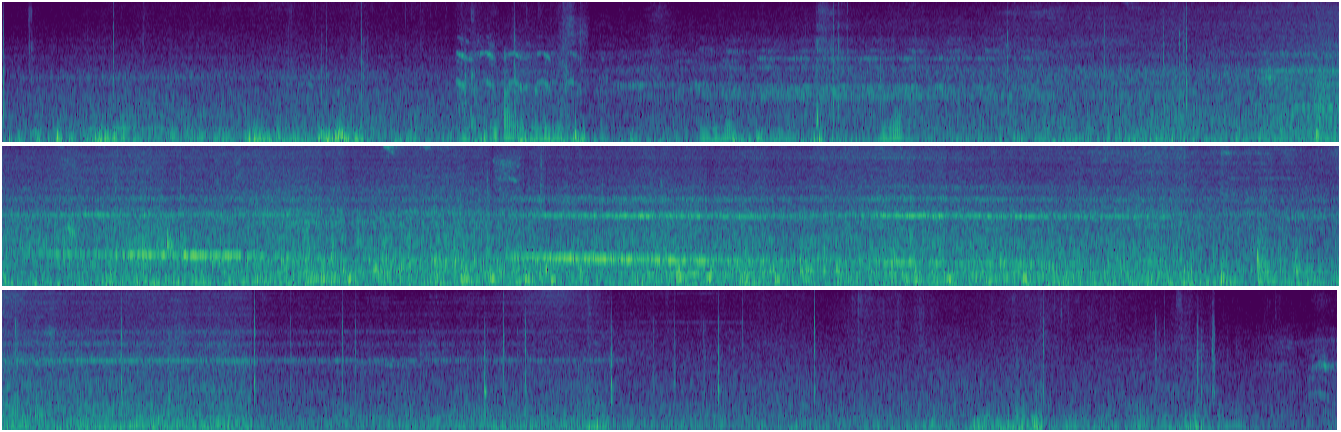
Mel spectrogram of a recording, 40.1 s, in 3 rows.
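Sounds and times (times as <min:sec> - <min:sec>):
train wheels rumbling: 0:00.0 - 0:39.1
steady high squeal: 0:12.2 - 0:34.2.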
